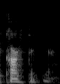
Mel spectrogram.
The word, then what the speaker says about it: Carthage: on important embassies to Carthage. You don't pronounce that G with a J sound.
